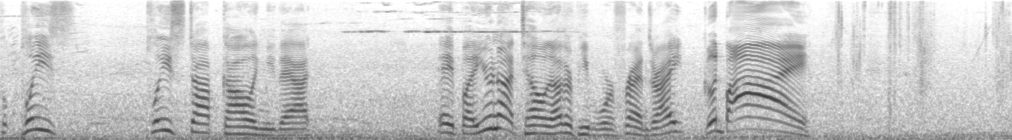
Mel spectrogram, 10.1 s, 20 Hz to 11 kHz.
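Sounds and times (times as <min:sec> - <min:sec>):
speech: 0:00.0 - 0:00.7, 0:01.5 - 0:03.2, 0:04.4 - 0:08.2
squelching footsteps in soggy boots: 0:08.2 - 0:10.1.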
